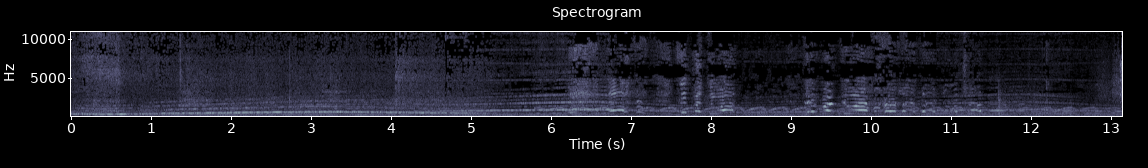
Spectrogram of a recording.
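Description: An air raid siren in Tel Aviv, Israel, wails with a slow rise and fall, soon joined by faster cycling sirens overlapping it. The loud, continuous sound sits over a steady low rumble of street noise as people run to shelter.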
